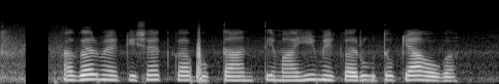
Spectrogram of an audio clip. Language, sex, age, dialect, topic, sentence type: Hindi, female, 25-30, Marwari Dhudhari, banking, question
